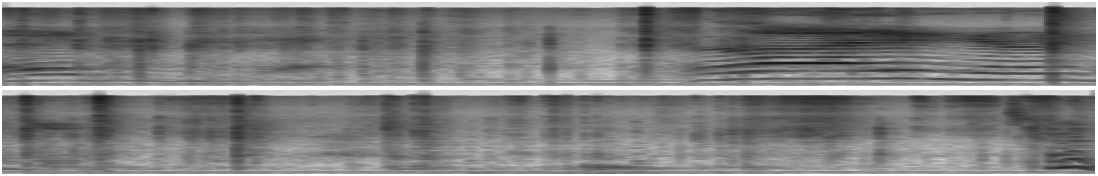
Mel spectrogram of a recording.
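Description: Sheet of printer paper being folded and creased by hand: soft crinkling rustles and small clicks. About two and a half seconds in, a child's voice holds one long sung note that rises and falls in pitch.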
